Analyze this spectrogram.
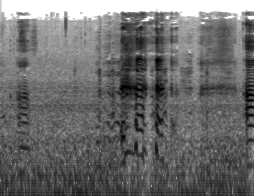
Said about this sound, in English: I am currently in a car driving east through Texas.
